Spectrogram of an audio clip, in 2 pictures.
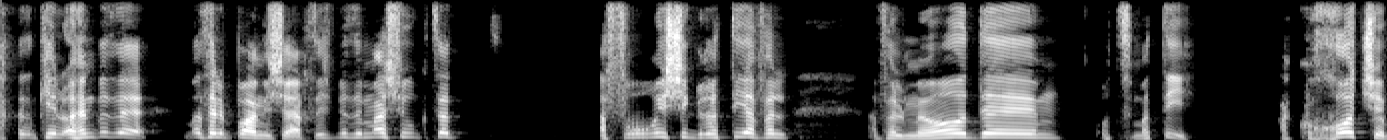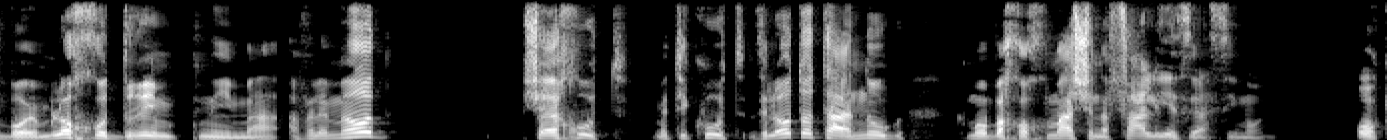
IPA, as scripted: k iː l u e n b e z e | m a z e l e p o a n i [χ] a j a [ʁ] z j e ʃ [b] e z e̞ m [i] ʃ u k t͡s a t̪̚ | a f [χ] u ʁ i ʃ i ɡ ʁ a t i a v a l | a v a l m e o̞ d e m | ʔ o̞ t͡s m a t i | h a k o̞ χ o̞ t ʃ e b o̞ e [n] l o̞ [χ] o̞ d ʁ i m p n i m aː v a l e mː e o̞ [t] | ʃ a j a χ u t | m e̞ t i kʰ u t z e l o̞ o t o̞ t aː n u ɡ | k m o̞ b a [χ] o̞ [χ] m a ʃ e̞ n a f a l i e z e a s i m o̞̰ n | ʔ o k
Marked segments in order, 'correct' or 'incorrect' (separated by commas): incorrect, incorrect, correct, incorrect, incorrect, incorrect, correct, incorrect, correct, correct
